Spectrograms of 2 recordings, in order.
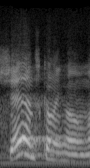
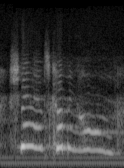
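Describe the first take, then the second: First: Said in the usual way. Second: High, slow tearful wail; mom crying the news. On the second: Retold or imitated. Mother sobbing to her son, tearful high wail. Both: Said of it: "and I hear".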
